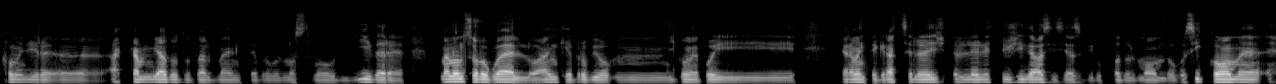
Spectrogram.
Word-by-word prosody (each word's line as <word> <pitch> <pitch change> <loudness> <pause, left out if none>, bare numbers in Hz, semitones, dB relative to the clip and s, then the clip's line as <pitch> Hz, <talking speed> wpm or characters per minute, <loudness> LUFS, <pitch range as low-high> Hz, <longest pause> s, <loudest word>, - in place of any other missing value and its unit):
come 115 -1 -3
dire, 110 -2 -6 0.5
ehm, - - -33
ha 115 -1 -7
cambiato 120 -1 +2
totalmente 105 0 -10
proprio 100 -1 -16
il 100 - -19
nostro 105 +1 -15
modo 105 -1 -10
di 95 0 -19
vivere, 105 -3 -2 0.3
ma 120 - +2
non 130 +1 +9
solo 125 -3 +5
quello, 110 -3 +4
anche 115 +1 -2
proprio, 110 -1 -3
mhmm, 105 -1 -13
di 105 - -12
come 115 0 -1
poi, 105 -2 -5 0.5
chiaramente, 115 -1 0
grazie 115 +2 -1
all'elesc 115 -1 0
all'elettricità 115 0 -1
si 110 -1 -13
sia 105 +1 -8
sviluppato 100 0 -13
il 95 - -13
mondo. 100 -2 -8
Così 105 +5 -4
come, 115 -2 +5
110 Hz, 155 wpm, -23 LUFS, 105-115 Hz, 0.5 s, non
